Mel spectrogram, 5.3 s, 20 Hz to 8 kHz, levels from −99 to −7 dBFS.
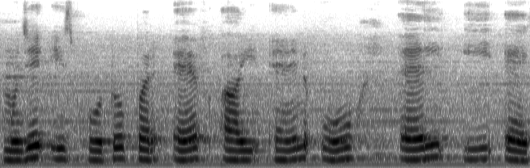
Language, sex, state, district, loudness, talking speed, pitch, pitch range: Hindi, female, Madhya Pradesh, Umaria, -16 LUFS, 80 wpm, 180 Hz, 170-190 Hz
